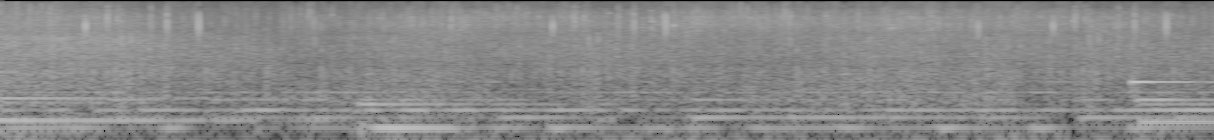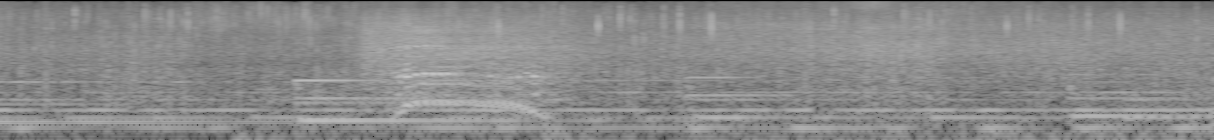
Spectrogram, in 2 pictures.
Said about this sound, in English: Getting slammed by a tropical storm right now.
